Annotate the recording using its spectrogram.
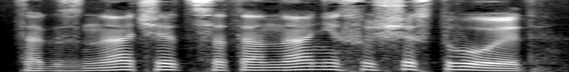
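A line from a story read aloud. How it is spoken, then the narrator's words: Muttering. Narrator (Russian): снова пробормотал Ахеец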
